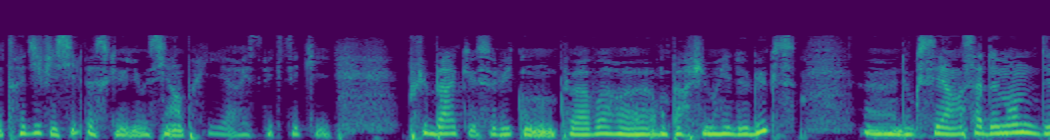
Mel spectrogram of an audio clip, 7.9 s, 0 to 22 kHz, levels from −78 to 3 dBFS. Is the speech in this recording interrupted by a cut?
no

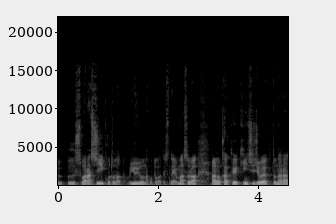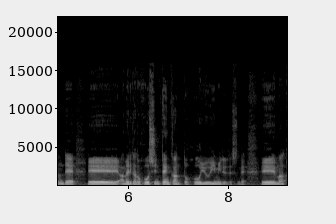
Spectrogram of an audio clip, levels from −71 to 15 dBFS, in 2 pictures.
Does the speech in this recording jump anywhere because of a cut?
no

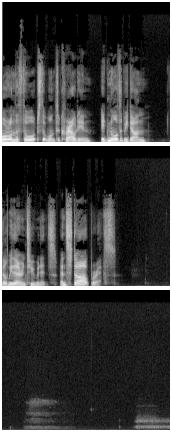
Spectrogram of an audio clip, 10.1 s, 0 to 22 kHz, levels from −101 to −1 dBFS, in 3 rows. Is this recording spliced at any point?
yes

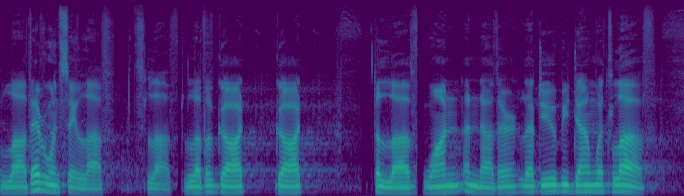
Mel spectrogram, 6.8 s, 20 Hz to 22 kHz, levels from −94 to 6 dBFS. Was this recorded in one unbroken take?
no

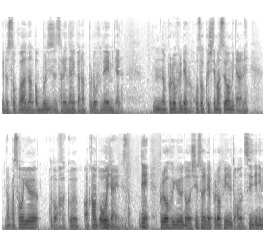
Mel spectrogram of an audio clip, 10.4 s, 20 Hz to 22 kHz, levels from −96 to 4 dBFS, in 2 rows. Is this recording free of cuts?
no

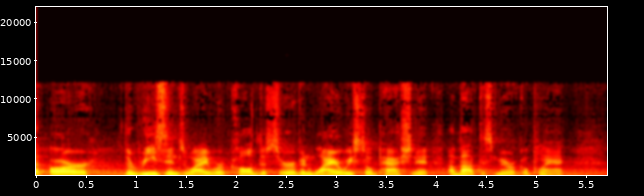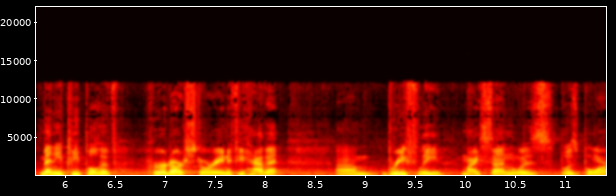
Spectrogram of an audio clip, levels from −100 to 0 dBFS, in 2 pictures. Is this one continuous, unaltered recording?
no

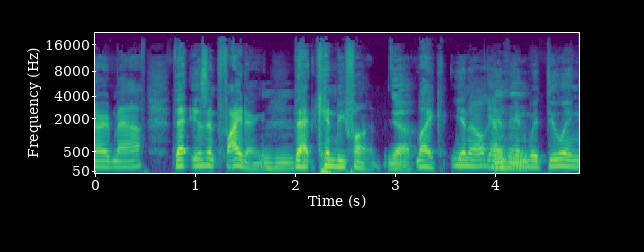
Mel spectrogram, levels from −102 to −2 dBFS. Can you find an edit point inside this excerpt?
no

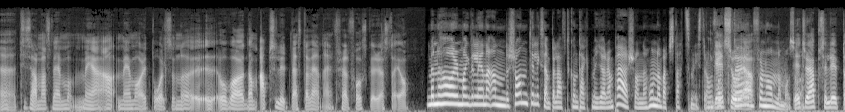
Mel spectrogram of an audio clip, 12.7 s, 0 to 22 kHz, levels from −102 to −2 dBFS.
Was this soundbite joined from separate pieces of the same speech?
no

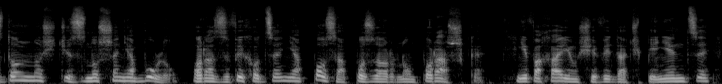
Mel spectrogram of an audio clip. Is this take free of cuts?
yes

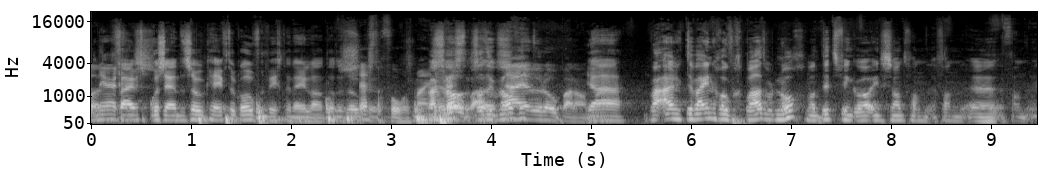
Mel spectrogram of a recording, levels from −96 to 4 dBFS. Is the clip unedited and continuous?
yes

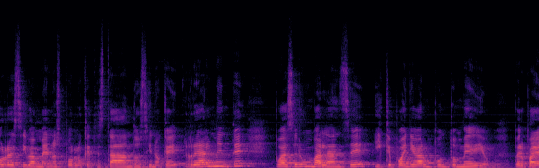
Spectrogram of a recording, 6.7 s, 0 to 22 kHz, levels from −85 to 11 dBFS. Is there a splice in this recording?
no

